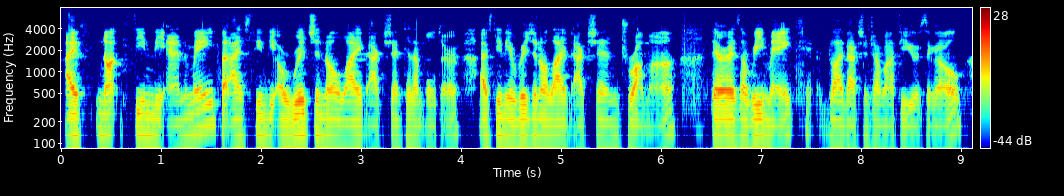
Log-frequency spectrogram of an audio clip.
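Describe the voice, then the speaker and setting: Talking a little fast in a lowish voice, a thirtysomething gaming streamer tells viewers a meandering story during a casual livestream, with many fillers, restarts and easy laughter. The stream audio is dull and lo-fi.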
